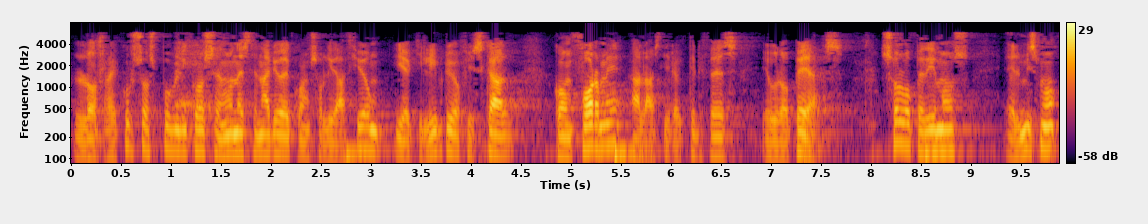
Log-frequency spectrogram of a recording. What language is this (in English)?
Spanish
